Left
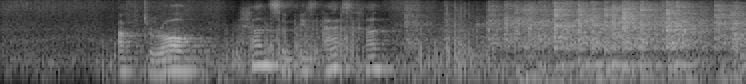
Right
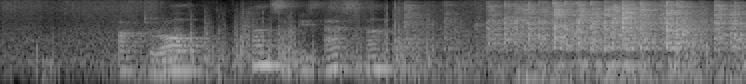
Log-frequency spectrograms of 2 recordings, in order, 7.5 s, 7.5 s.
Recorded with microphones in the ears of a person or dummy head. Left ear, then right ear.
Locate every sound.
1.2 s a man speaking: 30° left (ahead or behind), 0.6 m
3.9 s typing on a keyboard: 25° right (ahead or behind), 1.8 m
